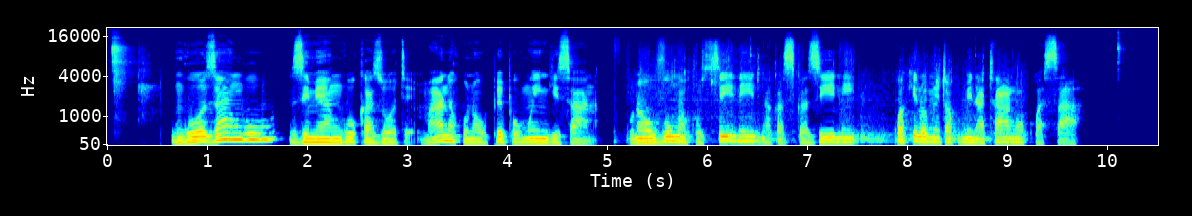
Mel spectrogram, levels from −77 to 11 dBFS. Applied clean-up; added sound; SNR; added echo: neural mask model RNNoise.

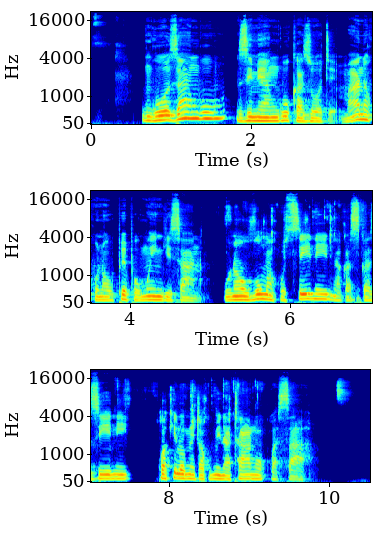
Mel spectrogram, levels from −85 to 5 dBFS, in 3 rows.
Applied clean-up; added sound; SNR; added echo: neural mask model Resemble Enhance denoiser.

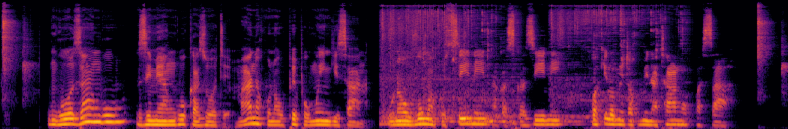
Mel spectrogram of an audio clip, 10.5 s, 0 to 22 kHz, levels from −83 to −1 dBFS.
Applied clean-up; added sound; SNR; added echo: classical method log-MMSE.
